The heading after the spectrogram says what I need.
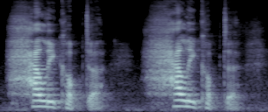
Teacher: emphasis on the first syllable the other syllables have less emphasis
